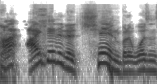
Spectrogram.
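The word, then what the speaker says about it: Qin: okay like on your the bottom chin like China q-i-n is chin there's no U where you see you in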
